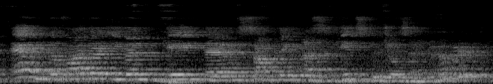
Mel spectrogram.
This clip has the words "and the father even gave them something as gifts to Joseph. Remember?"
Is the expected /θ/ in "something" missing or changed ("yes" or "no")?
yes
